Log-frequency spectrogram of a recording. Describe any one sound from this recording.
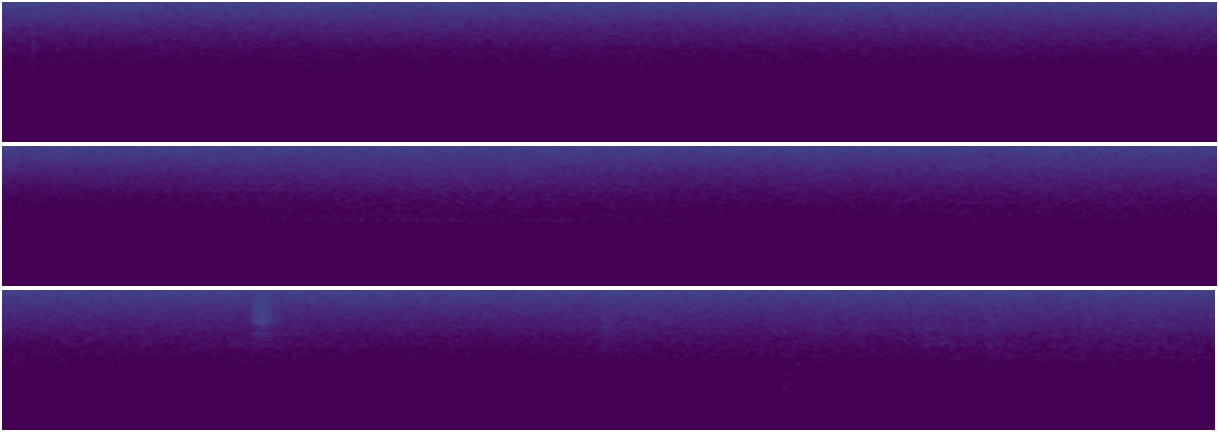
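A man murmurs a low chant in the distance, in an echoing hall.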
